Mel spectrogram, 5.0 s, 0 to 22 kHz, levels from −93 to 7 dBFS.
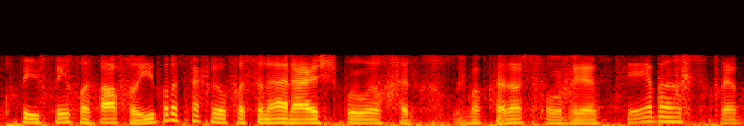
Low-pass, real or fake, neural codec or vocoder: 3.6 kHz; fake; codec, 16 kHz, 1 kbps, FunCodec, trained on Chinese and English, 50 frames a second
